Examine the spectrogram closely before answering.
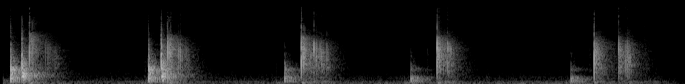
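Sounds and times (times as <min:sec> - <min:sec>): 
billiard balls in action: 0:00.0 - 0:00.8, 0:01.4 - 0:02.1, 0:02.8 - 0:03.5, 0:04.1 - 0:04.8, 0:05.7 - 0:06.6.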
